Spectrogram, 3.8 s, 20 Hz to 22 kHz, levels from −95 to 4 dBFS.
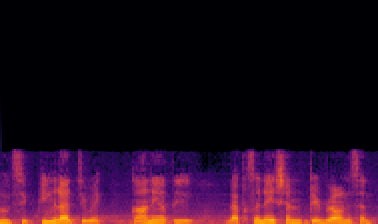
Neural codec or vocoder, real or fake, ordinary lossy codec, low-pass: codec, 16 kHz, 0.5 kbps, FunCodec, trained on LibriTTS, 25 frames a second; fake; none; 7.2 kHz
